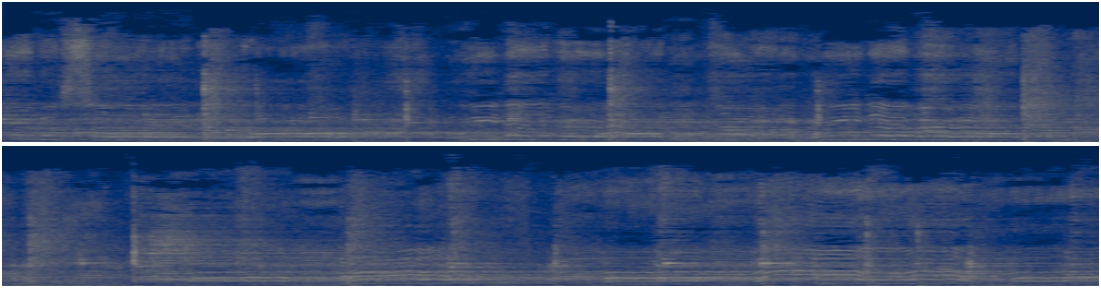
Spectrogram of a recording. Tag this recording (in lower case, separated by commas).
singing, music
